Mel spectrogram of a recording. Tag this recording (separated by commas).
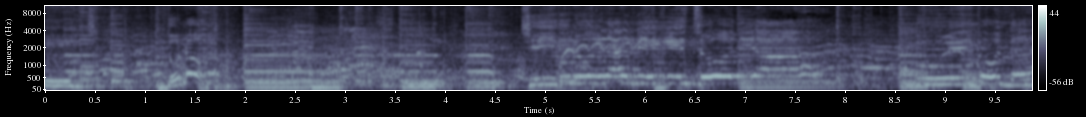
Music, Speech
